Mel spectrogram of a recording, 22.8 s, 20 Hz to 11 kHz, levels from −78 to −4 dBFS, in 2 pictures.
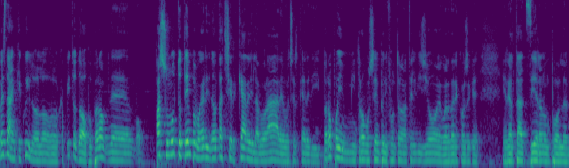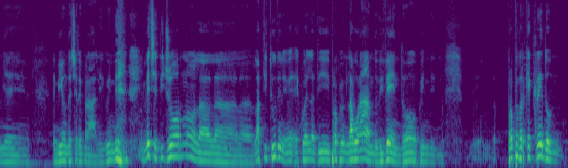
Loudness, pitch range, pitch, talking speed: -32 LUFS, 110-150 Hz, 120 Hz, 175 wpm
